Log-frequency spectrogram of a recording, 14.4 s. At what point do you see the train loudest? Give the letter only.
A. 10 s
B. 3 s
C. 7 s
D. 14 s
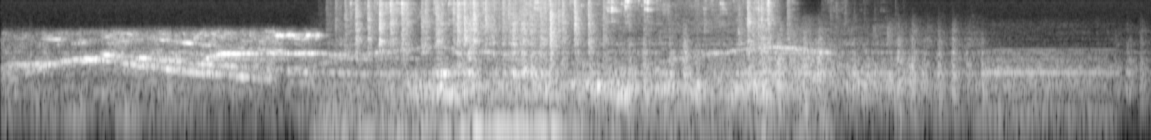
A.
